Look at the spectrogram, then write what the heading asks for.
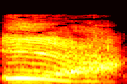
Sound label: troll crit; Halazzi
